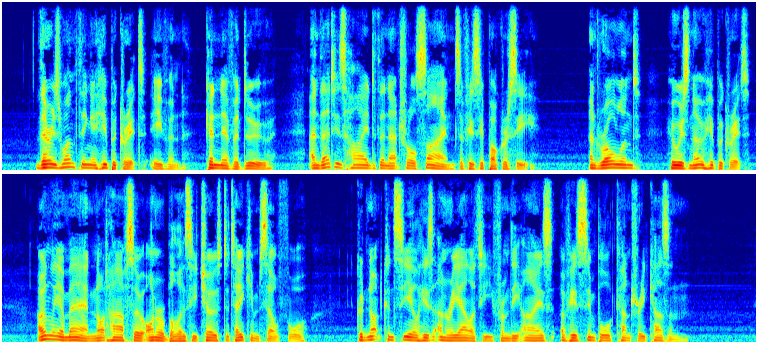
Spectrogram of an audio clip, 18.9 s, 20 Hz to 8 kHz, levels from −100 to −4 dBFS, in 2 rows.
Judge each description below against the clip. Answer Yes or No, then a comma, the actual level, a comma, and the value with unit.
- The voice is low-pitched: Yes, low, 125 Hz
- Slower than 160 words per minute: No, average, 170 wpm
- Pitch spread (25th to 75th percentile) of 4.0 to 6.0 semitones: Yes, average, 4.5 semitones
